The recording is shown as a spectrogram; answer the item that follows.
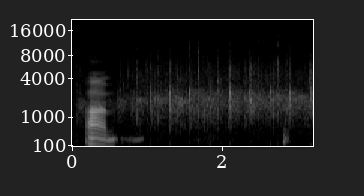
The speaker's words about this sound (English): Now, I want to ask the band to come up. First of all, I want you guys, can you guys give a round of applause to the band?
